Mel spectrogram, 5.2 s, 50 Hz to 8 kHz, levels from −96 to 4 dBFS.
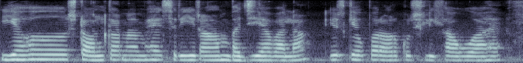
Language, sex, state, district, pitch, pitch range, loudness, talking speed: Hindi, female, Gujarat, Valsad, 200 Hz, 195-215 Hz, -17 LUFS, 185 wpm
